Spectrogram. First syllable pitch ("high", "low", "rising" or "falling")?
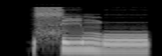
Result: high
